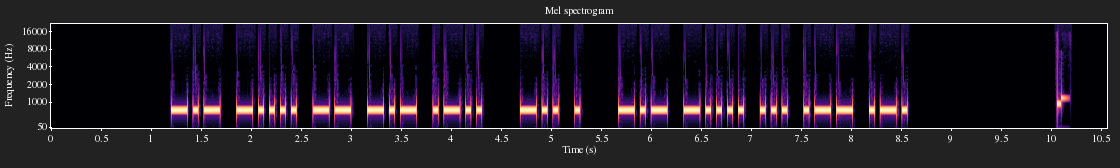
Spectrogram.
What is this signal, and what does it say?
Morse code, heard as a keyed tone, about 22 wpm, 700 Hz. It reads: K6MKL DE K6SWR
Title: USA Callsign DE Callsign - 5 Characters - 22wpm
